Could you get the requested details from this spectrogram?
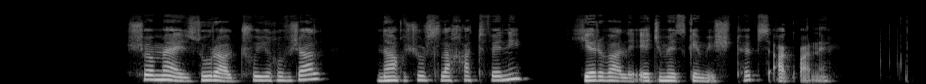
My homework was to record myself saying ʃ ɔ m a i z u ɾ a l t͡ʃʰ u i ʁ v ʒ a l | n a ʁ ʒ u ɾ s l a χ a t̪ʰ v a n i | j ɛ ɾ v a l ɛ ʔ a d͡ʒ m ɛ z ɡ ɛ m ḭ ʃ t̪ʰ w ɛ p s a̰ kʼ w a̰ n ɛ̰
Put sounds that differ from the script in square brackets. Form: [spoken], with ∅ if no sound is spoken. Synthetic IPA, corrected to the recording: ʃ ɔ m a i z u ɾ a l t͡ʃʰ u i ʁ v ʒ a l | n a ʁ ʒ u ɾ s l a χ a t̪ʰ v [ɛ] n i | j ɛ ɾ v a l ɛ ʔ [ɛ] d͡ʒ m ɛ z ɡ ɛ m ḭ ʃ t̪ʰ w ɛ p s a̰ kʼ w a̰ n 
